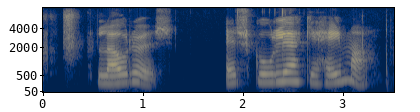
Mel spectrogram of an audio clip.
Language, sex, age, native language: Icelandic, female, 10, Icelandic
